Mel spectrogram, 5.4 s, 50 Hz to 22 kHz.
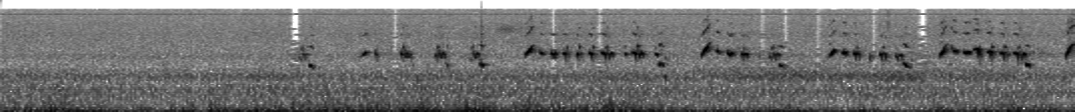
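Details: Bald eagle nestling in North East Florida, anxious its mother will eat the rest of the squirrel during an evening feeding in May 2021; quick stuttering high chirps in bursts, with strong wind noise beneath.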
